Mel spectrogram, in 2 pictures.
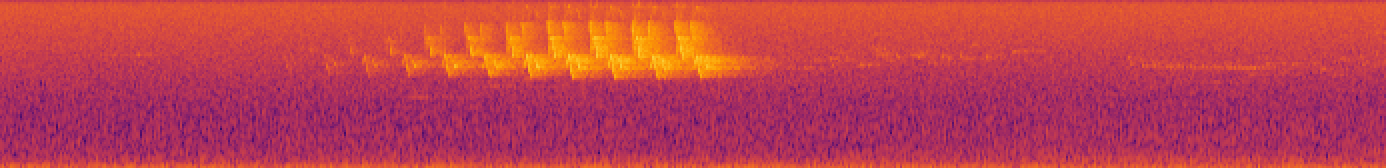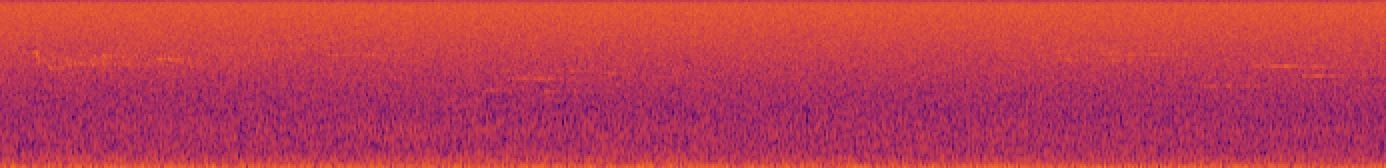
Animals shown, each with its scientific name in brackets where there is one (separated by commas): Black-throated Green Warbler (Setophaga virens), Hermit Thrush (Catharus guttatus), Winter Wren (Troglodytes hiemalis), Ovenbird (Seiurus aurocapilla)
